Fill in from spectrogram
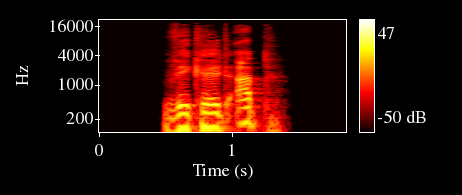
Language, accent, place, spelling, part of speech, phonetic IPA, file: German, Germany, Berlin, wickelt ab, verb, [ˌvɪkl̩t ˈap], De-wickelt ab.ogg
- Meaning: inflection of abwickeln: 1. third-person singular present 2. second-person plural present 3. plural imperative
